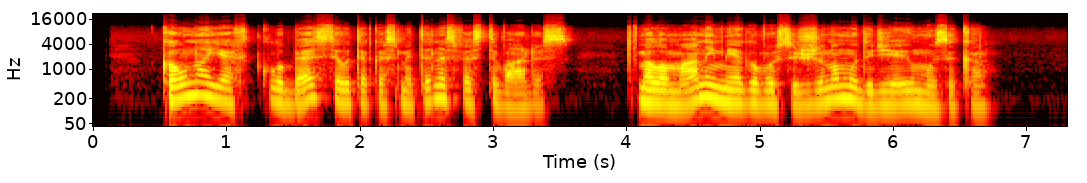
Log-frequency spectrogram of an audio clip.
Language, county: Lithuanian, Klaipėda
